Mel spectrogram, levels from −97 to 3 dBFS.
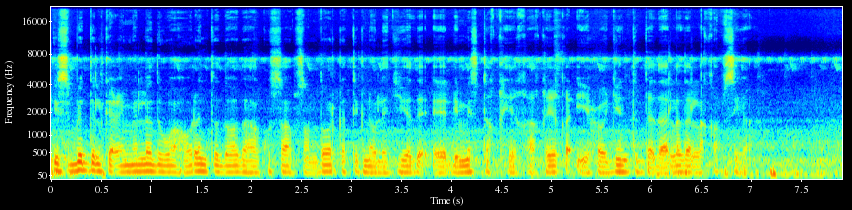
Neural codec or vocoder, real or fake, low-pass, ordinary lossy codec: none; real; none; none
